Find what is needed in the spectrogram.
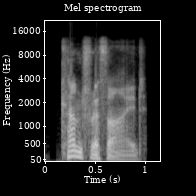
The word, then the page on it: countrified: British English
